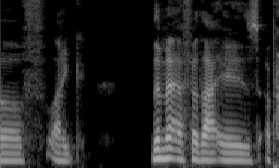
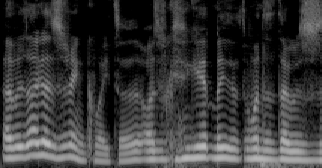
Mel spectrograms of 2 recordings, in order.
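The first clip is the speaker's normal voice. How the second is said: put-on slurred drunk, pitched up; drunk millionaire; 4 semitones higher, 3 dB louder than usual. Shown as a demonstration. Drunk millionaire asks for a drink, slurring, higher voice. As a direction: slur it like a rich bum after a drink. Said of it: "he is a drunk millionaire".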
